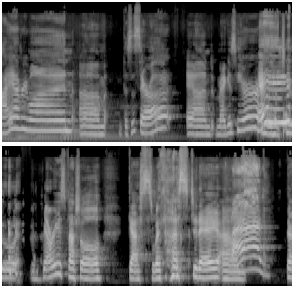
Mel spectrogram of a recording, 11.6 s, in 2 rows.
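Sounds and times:
speech: 0.2 - 10.9
laughter: 5.2 - 6.2
baby babbling: 10.4 - 11.3.

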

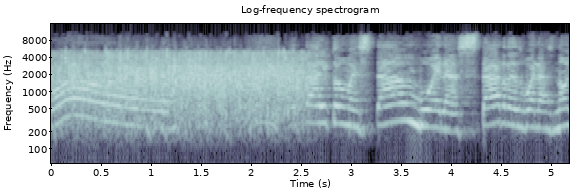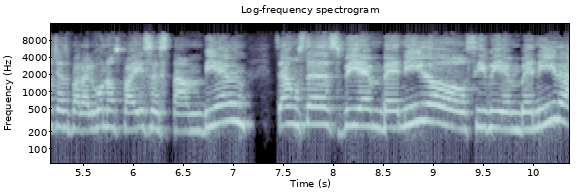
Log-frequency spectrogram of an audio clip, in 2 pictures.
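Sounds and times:
crowd applause: 0.0 - 2.8
speech: 2.9 - 10.3.

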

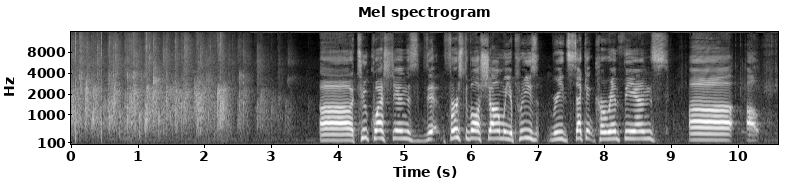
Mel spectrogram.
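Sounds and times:
audience applause: 0.0 - 3.4
speech: 3.7 - 10.5.

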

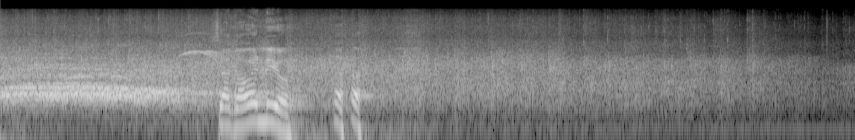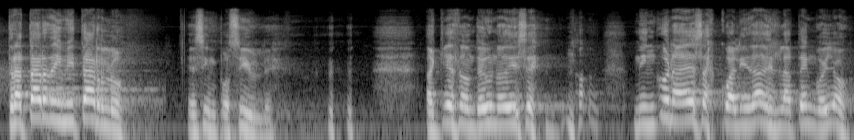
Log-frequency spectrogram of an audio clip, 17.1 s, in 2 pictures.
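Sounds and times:
audience cheering: 0.0 - 7.8
audience applauding: 0.0 - 8.7
speech: 2.2 - 3.8, 8.6 - 12.2, 12.8 - 17.0
laughter: 3.1 - 4.2.

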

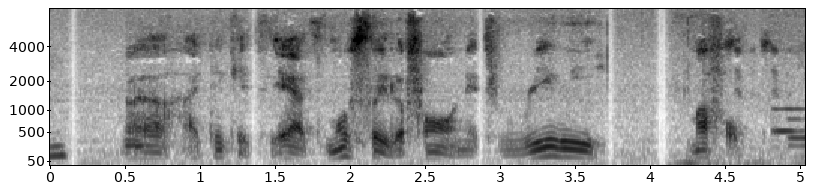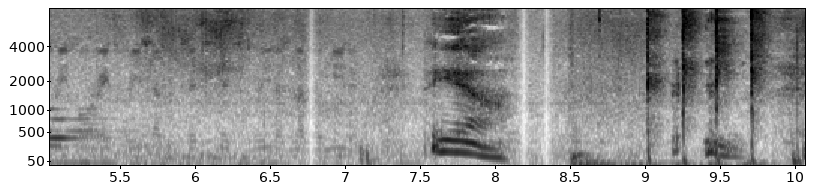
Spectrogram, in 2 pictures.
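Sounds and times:
speech: 0.1 - 5.0, 7.6 - 8.2, 9.2 - 9.8
hand clapping: 9.0 - 10.0.

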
